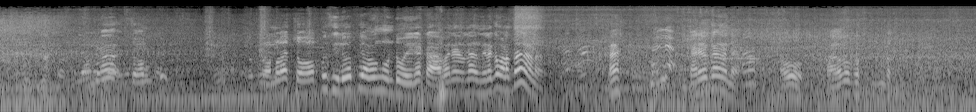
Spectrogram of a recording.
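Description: Men talk with animation close by, outdoors.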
